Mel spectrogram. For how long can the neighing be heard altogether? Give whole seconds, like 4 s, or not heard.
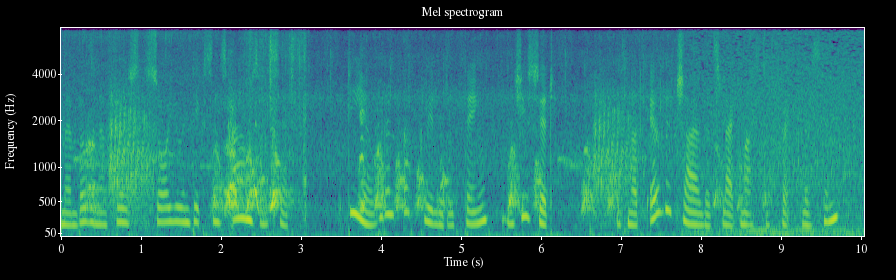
2 s.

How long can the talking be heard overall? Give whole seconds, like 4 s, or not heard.
9 s.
